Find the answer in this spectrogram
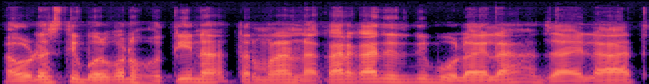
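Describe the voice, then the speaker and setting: A man's voice: medium pitch, fast talker, a little mellow, no room sound, lightly acted. Hot-tempered young man, defiant, read by a male storyteller; dull, dry audio. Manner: angry, defiant.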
